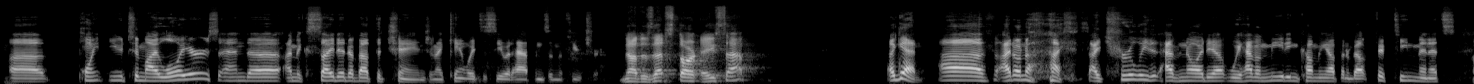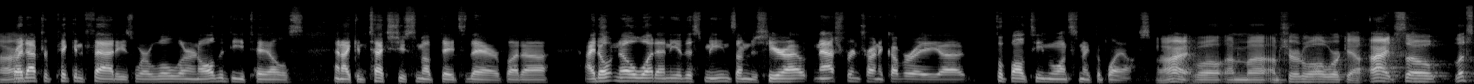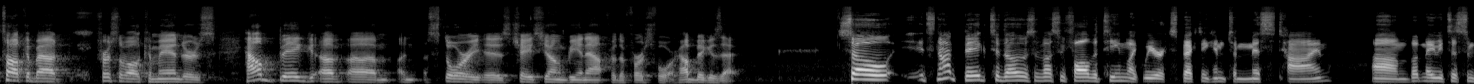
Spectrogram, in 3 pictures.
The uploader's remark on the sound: live from Washington practice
